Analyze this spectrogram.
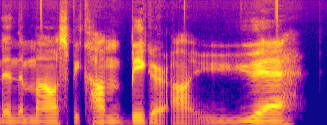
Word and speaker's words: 约: And then we have the 约, 约, start with E, right? 约, 约, perfect. That's how we pronounce the G, T, C, E with the U.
